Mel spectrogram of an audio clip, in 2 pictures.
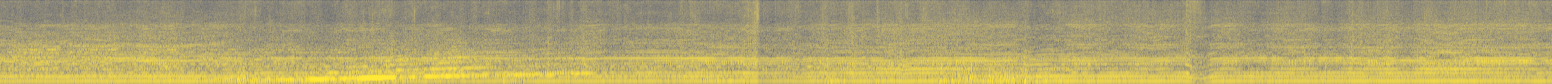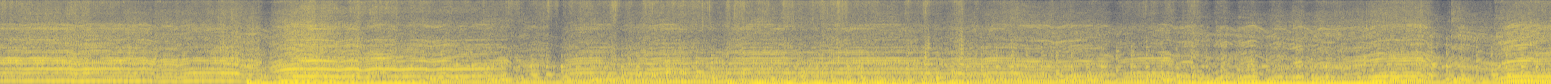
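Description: Gas-powered string trimmer engine buzzing at cutting speed as it cuts grass, revving up a few seconds in, then wavering in pitch as the load changes. Music with a stepping bass line comes in underneath about halfway through.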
